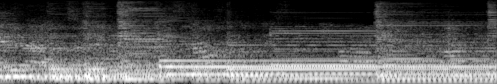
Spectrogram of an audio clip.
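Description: Live acoustic and electric guitars playing together, strummed chords ringing on with a chord change about a second in.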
